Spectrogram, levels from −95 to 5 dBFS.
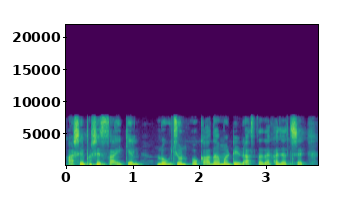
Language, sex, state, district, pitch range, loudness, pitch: Bengali, male, West Bengal, Alipurduar, 100-145 Hz, -16 LUFS, 115 Hz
